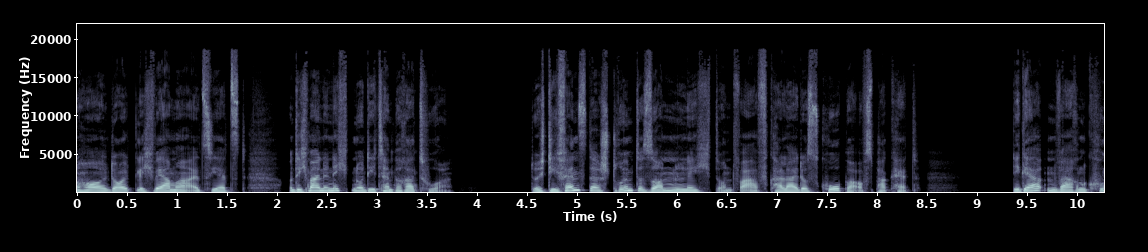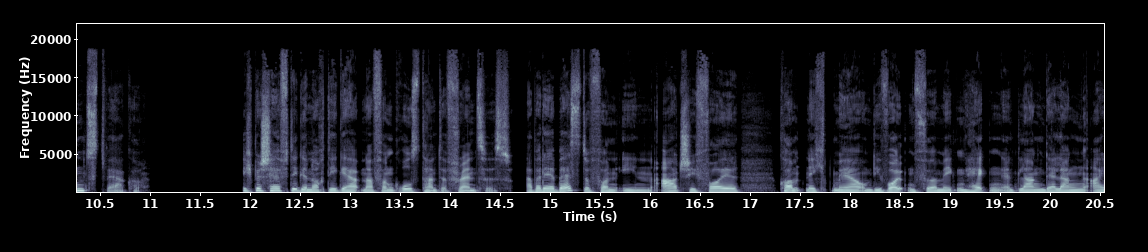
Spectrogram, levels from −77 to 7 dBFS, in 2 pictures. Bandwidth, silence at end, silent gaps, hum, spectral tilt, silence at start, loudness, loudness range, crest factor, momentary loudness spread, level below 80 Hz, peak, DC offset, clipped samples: 19 kHz; 0 s; 4.22-4.26 s, 8.94-8.99 s, 11.14-11.23 s, 11.35-11.47 s, 14.68-14.72 s; none; -5 dB/octave; 0 s; -19 LUFS; 3 LU; 18 dB; 9 LU; -60 dBFS; -2 dBFS; under 0.1%; under 0.1%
